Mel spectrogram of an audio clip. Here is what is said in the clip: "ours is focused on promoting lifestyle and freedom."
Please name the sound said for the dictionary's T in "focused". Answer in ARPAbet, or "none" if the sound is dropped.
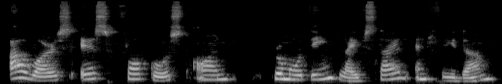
T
